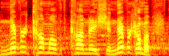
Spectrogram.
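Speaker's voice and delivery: ordinary delivery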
